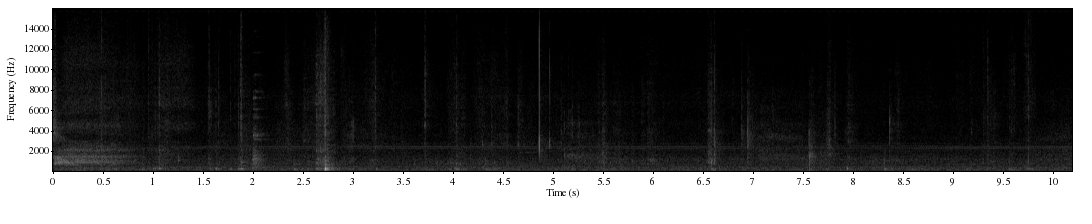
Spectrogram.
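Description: Handling noise from a leatherette travel cocktail case: a soft brushing at first, one sharp knock a little under three seconds in, then scattered light clicks and taps as the door and contents are fiddled with.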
